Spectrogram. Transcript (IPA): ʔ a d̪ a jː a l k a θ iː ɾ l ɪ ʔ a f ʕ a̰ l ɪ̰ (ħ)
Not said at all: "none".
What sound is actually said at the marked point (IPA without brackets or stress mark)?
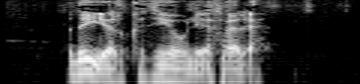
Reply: h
